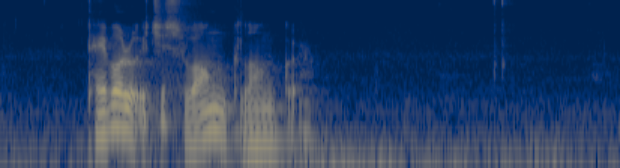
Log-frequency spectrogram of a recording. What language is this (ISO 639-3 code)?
fao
